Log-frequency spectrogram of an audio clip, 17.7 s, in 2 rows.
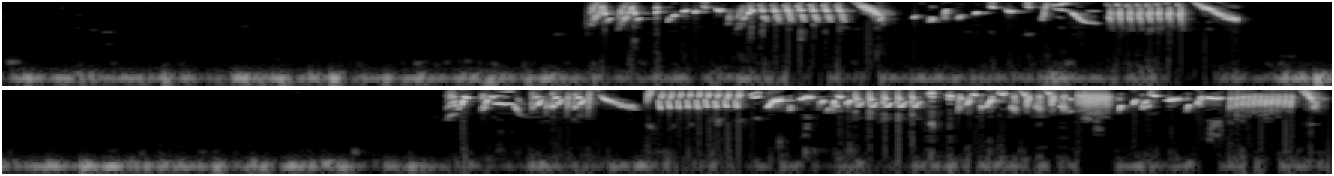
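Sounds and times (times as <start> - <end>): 
European goldfinch singing: 4.0 - 8.3, 11.9 - 17.7.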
